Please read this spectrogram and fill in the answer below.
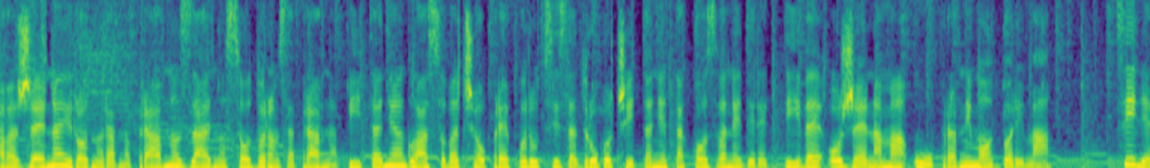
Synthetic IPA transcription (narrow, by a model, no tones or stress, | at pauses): ʋaʒe̞naiɾo̞d̪nuɾaʋno̞pɾaːʋno̞st̪zaje̞d̪no̞so̞d̪̚bo̞ɾo̞mzapɾaːʋnapiːt̪aɲaɡlˠaso̞ʋat͡ɕe̞o̞pɾe̞po̞ɾut̪sizad̪ɾuɡo̞t͡ʃit̪aɲe̞t̪ako̞zʋane̞d̪iɾe̞kt̪iːʋe̞ʔo̞ʒe̞namaʔuupɾaʋnimo̞d̪̚bo̞ɾima̰ | t̪siːʎe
